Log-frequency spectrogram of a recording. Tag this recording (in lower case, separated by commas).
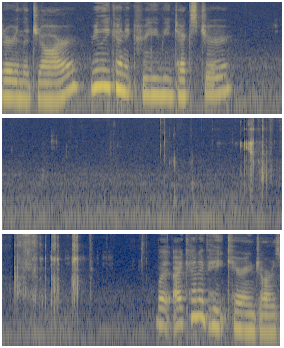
speech, inside a small room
